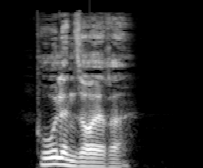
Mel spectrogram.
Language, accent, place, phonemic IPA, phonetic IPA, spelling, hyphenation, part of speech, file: German, Germany, Berlin, /ˈkoːlənˌzɔʏ̯ʁə/, [ˈkʰoːlənˌzɔʏ̯ʁə], Kohlensäure, Koh‧len‧säu‧re, noun, De-Kohlensäure.ogg
- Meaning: carbonic acid (H₂CO₃)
